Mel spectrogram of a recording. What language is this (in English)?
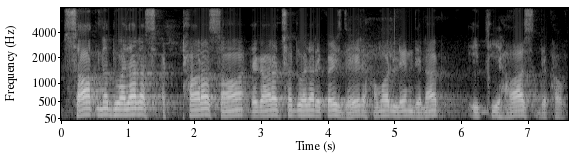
Maithili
